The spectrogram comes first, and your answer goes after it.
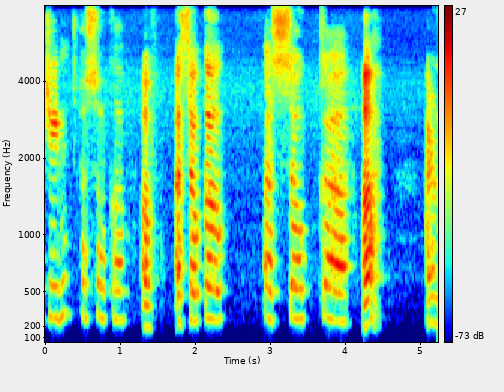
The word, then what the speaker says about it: Ahsoka: And so please meet Asaka. Is that right, Jaden? Ahsoka. Oh, Ahsoka. Ahsoka. I don't know why I can't pronounce that name.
